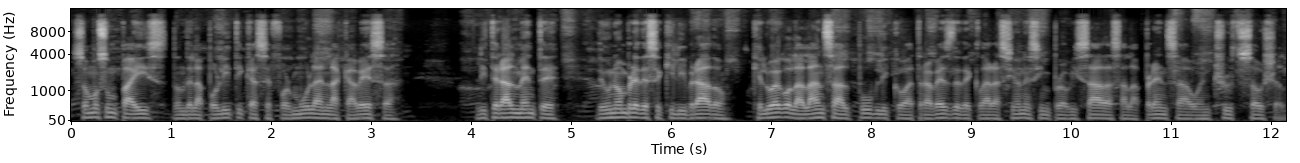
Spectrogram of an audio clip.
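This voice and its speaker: A man's voice: low voice, flat delivery, moderate pace, darkish tone. A man reading a dubbed political and military commentary in an emphatic, explanatory way, in short declarative sentences. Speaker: translated voice-over of an interview guest.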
